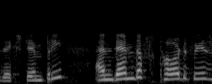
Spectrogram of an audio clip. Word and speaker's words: extempore: management games, essays and extempore. Yes, it's not pronounced as extempo, it's pronounced as extempore.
